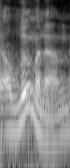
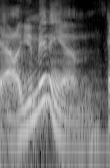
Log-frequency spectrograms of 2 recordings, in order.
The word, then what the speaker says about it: aluminium: So we say aluminum in America. Mm-hmm. British speakers will say aluminium. And it's not just pronounced differently. They spell it differently. They spell it with an I.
